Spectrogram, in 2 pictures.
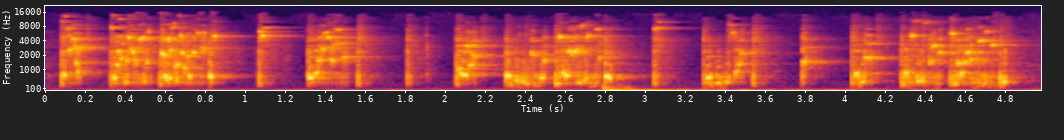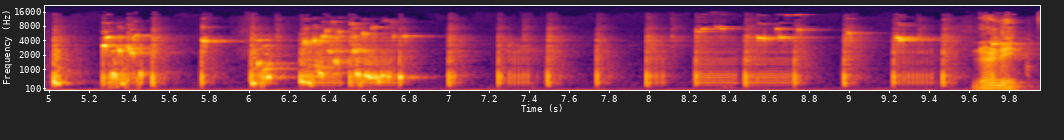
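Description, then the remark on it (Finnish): Steady bubbling and gurgling runs throughout, a dense stream of small wet pops and glugs at moderate loudness, with a voice speaking over parts of it and a low thump near the start. “Sen lisäksi tätä hyvän kuulosta pulputusta, niin mä otin tästä kuvia sillä että mulla okay.”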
